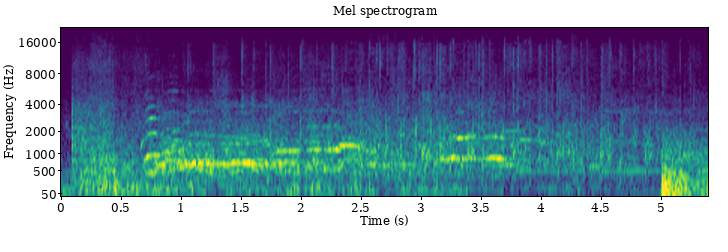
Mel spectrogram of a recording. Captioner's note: applause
